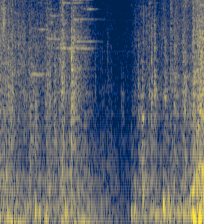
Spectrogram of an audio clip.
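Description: Wood cracks and splinters as a figure smashes a wall panel.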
